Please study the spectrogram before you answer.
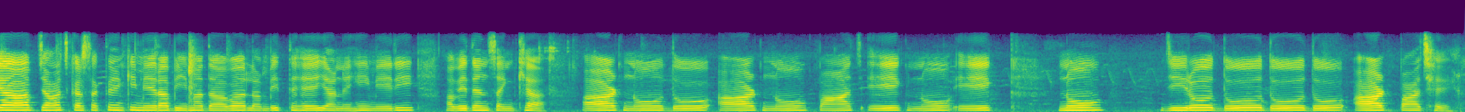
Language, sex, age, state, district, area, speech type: Hindi, female, 45-60, Madhya Pradesh, Seoni, urban, read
